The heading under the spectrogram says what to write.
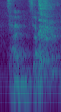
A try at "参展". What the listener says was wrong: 参 展 ， 你 可 以 卷 舌 吗 ？ 参 展 。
